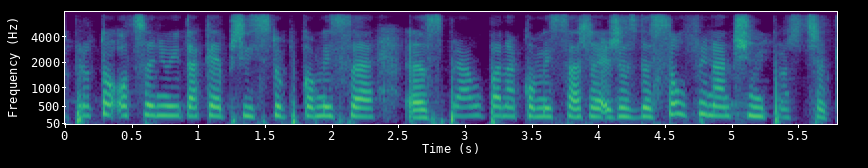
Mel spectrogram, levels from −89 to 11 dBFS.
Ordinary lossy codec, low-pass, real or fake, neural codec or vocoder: none; 7.2 kHz; fake; codec, 44.1 kHz, 7.8 kbps, Pupu-Codec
